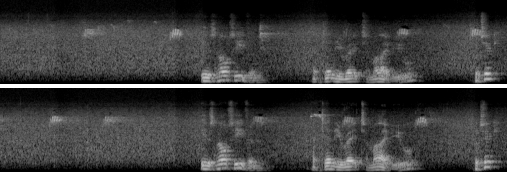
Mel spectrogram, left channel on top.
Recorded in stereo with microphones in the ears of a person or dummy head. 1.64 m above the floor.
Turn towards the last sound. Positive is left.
turn(degrees=-10)  # may be behind; listen again after turning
